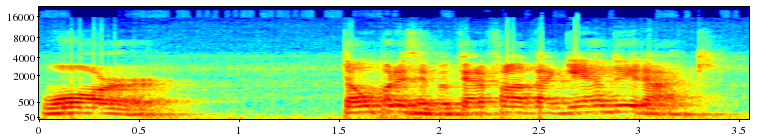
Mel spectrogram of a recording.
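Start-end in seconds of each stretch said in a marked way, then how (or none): 0.0-0.7 "war" with a curled R; American war. Shown as a demonstration. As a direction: sound the R in "war". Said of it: "Escute novamente". ("war" com R americano)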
